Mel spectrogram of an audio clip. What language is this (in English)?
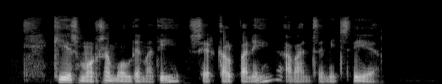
Catalan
